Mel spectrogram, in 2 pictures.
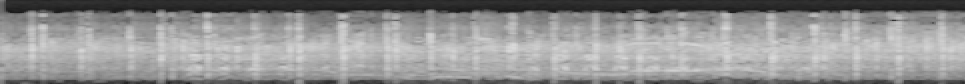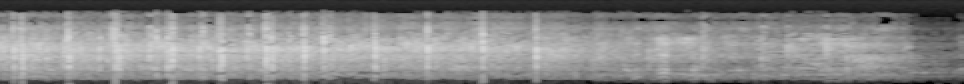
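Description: In a Senate chamber, a crowd applauds a senator's guest steadily for about fourteen seconds, dense overlapping claps forming a bright, sustained wash that fades out at the end, with a few scattered chuckles mixed in.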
